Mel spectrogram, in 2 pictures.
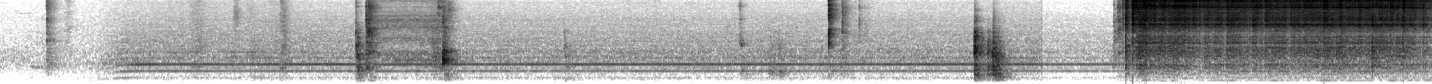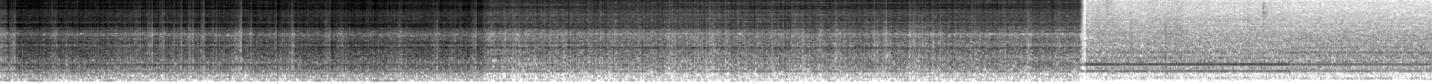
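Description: A wire-feed welder's arc runs for about fourteen seconds as a loud, steady crackling hiss while two steel pieces are butt-welded, easing a little partway through before cutting off. Before and after it, a steady hum is heard, and a few sharp knocks come from handling the work.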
